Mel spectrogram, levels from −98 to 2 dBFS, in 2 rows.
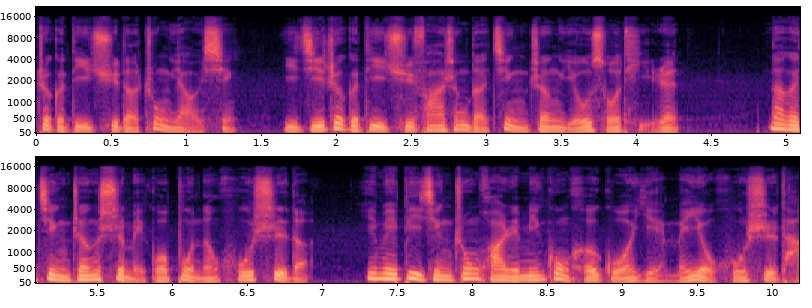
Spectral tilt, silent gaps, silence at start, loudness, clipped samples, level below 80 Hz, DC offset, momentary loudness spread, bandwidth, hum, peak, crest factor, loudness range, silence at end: -5.5 dB/octave; none; 0 s; -20 LUFS; under 0.1%; -40 dBFS; under 0.1%; 8 LU; 15.5 kHz; none; -4 dBFS; 16 dB; 3 LU; 0 s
